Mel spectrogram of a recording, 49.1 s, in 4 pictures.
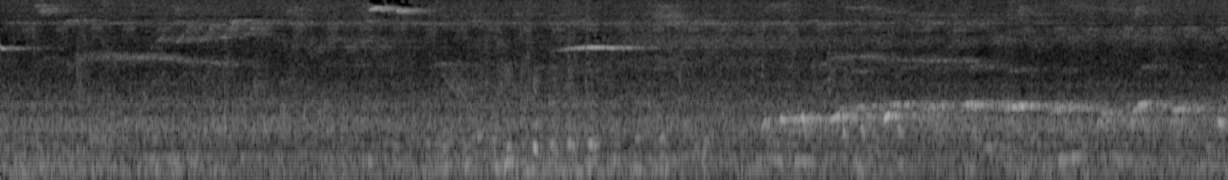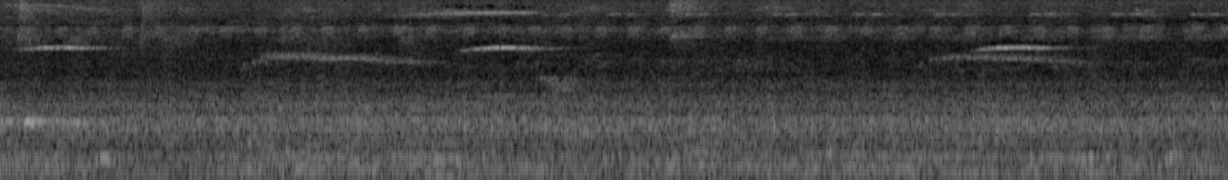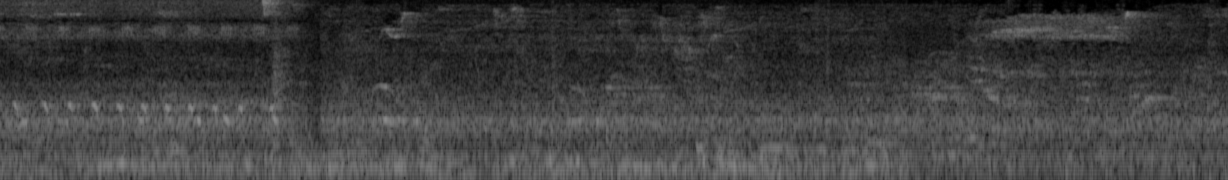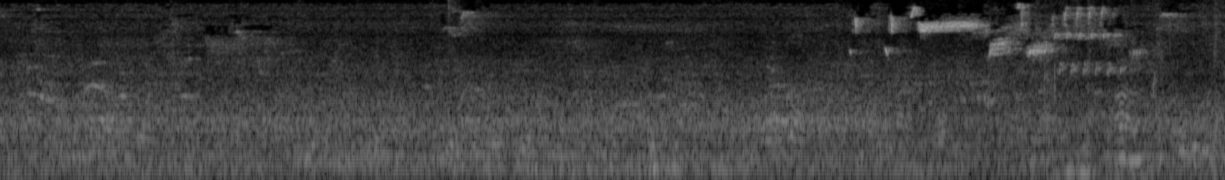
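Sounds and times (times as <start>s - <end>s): birds whistling calls: 0.0s - 18.2s
steady background hiss: 0.0s - 49.0s.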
